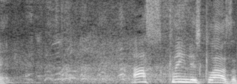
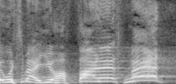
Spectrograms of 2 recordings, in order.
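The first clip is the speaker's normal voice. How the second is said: mocking taunt; 8 semitones higher than usual. Salesman taunting, shouted.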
